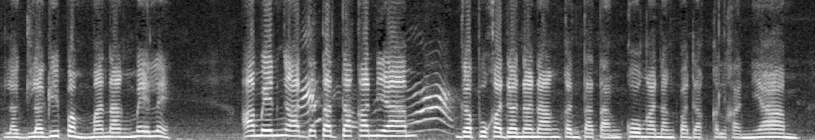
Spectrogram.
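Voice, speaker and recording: A woman's voice: a little high, fairly even intonation, measured pace, noisy background, natural voice. A woman playing a nagging, complaining relative in a comedic Ilocano radio drama, speaking with an Ilocano accent in a dramatic, grumbling way.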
